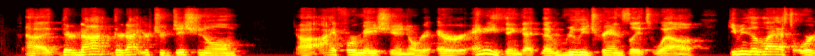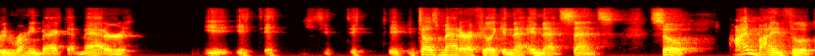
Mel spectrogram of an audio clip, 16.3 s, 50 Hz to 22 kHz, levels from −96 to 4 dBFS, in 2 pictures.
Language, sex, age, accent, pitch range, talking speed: English, male, 30-49, American, 120-170 Hz, 175 wpm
